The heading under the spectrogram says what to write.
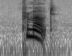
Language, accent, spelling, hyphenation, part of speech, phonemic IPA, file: English, US, promote, pro‧mote, verb, /pɹəˈmoʊt/, En-us-promote.ogg
- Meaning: To raise (someone) to a more important, responsible, or remunerative job or rank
